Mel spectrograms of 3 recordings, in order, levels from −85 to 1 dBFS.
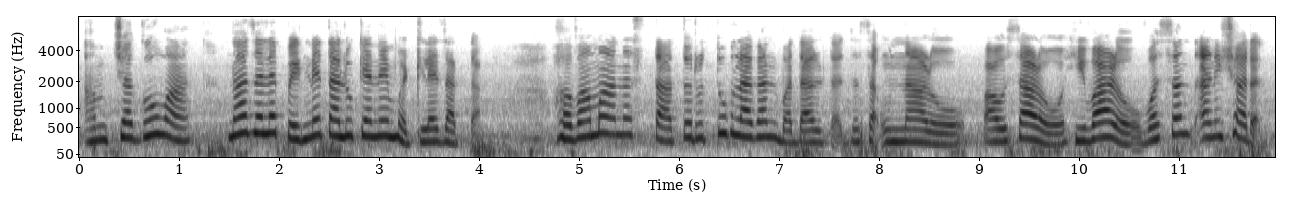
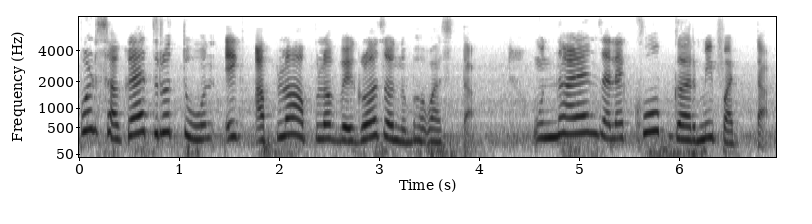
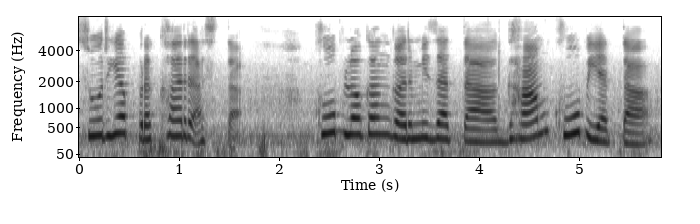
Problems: constant background noise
